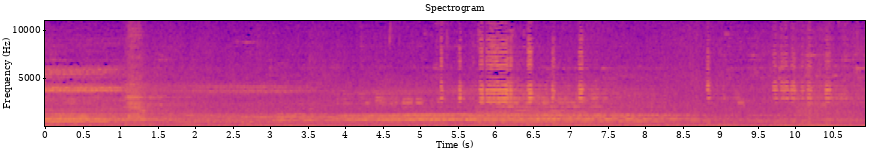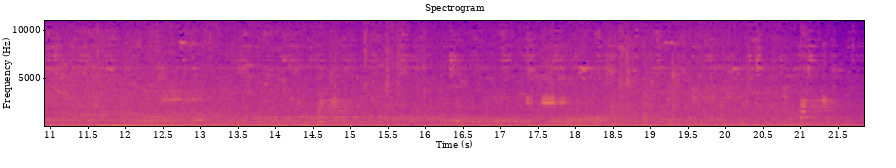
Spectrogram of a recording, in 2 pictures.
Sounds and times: Muezzin calls from mosques all over 0.0 - 21.8

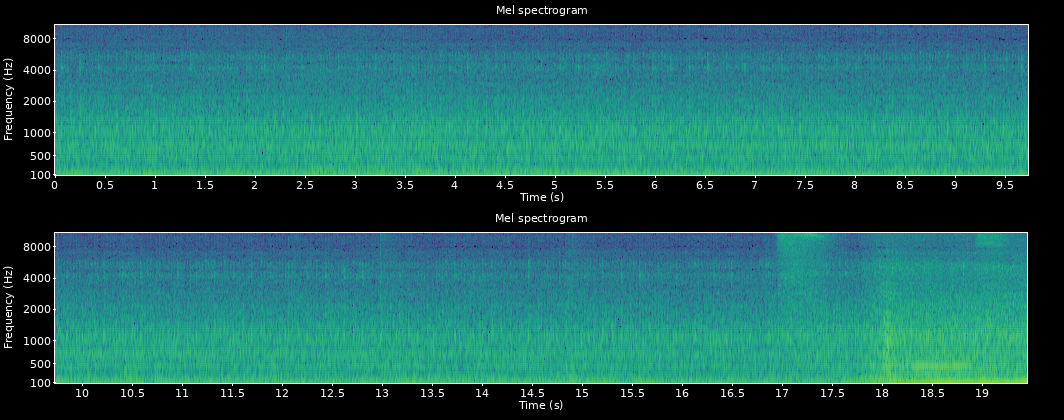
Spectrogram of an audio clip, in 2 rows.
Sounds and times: recycling truck picks up the recycling 16.9 - 19.4

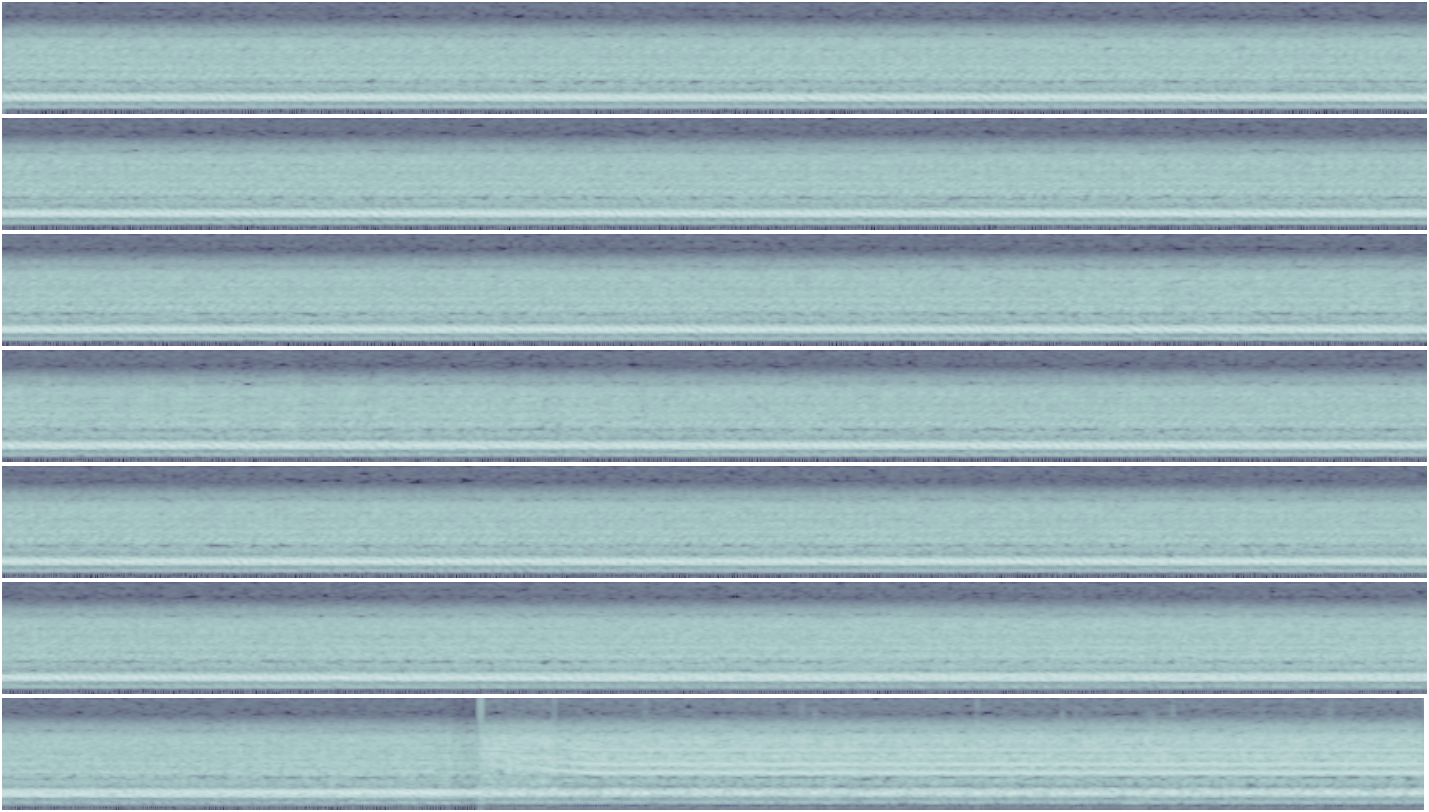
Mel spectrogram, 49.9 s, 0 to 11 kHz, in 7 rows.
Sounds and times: buzzing 44.5 - 49.8

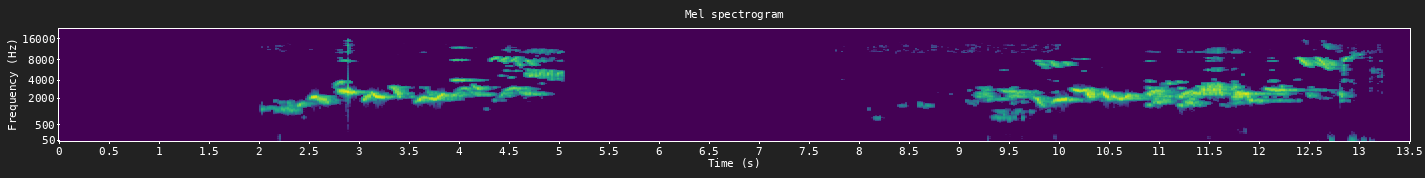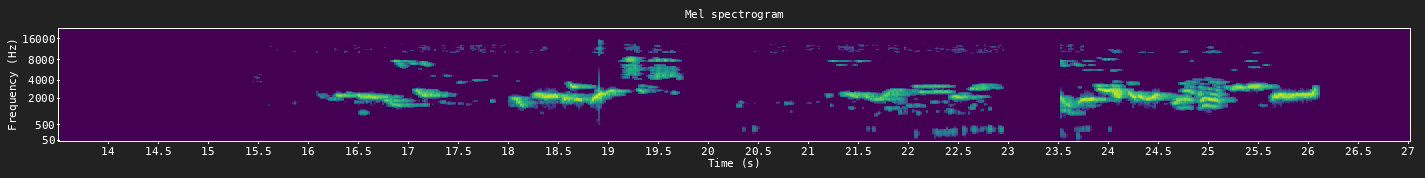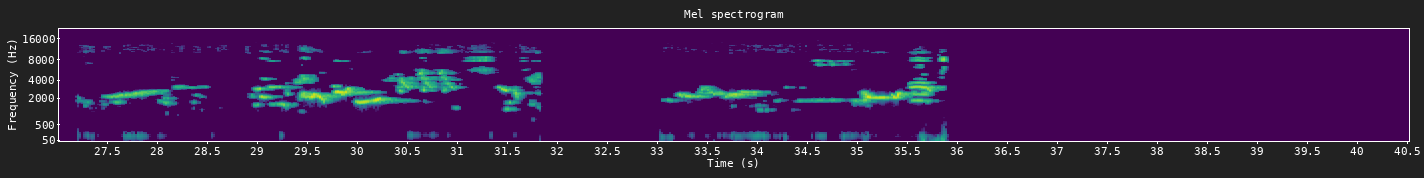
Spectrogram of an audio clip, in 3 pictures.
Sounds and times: blackbird song 2.0 - 5.1
blackbird song 8.1 - 13.3
blackbird song 16.1 - 26.2
blackbird song 27.2 - 32.0
blackbird song 33.0 - 36.0

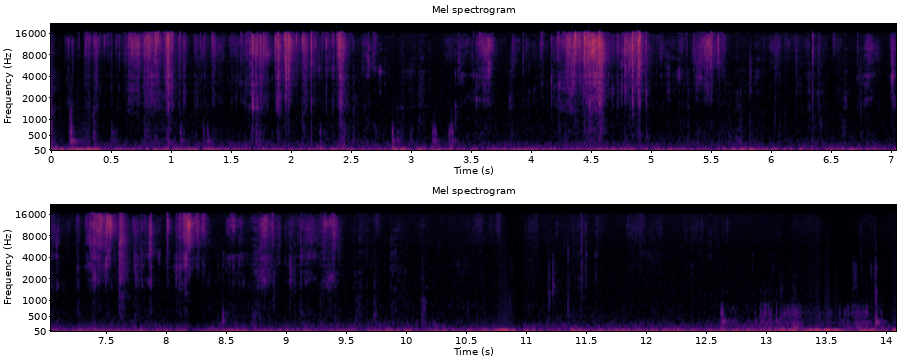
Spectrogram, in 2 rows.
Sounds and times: someone eating seaweed 0.0 - 10.2

